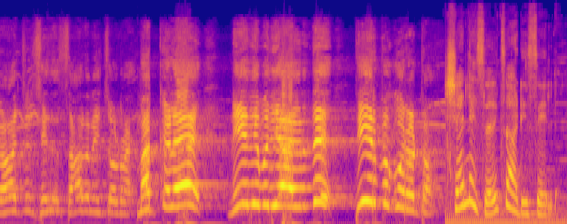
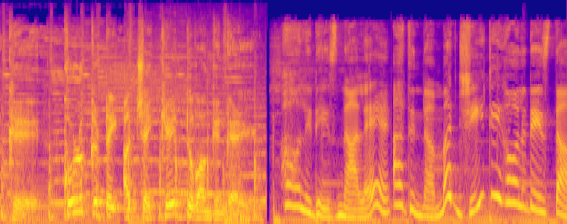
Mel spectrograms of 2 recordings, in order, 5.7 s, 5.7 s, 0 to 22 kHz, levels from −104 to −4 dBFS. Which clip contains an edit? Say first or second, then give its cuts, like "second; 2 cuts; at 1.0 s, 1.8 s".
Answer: first; 2 cuts; at 1.3 s, 4.4 s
